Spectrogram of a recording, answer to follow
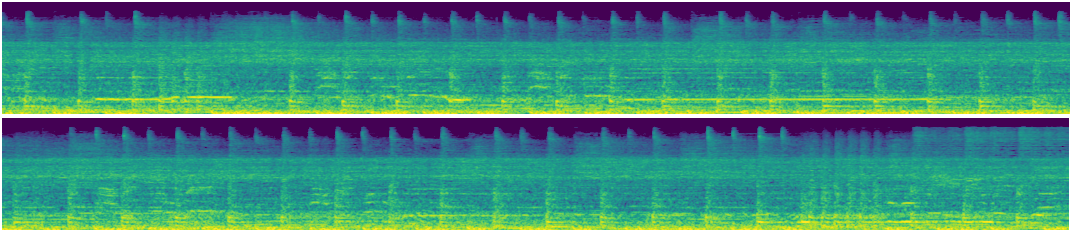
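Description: Heavy metal band playing live at full volume: distorted electric guitar over drums with a fast, steady cymbal beat.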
